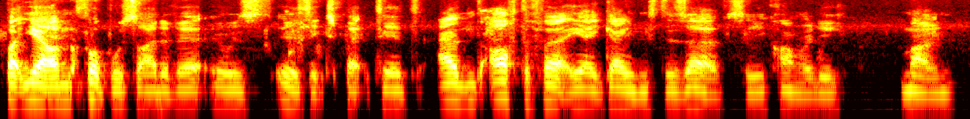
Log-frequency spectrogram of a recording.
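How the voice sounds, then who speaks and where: A man's voice: low voice, animated, moderate pace, gravelly, mellow, slight background noise, poor audio. A man giving blunt, sarcastic opinions on a football podcast. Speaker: podcast panelist. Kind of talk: casual chat.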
